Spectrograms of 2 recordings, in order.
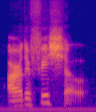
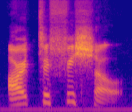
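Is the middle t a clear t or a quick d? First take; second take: quick d; clear t. First: The middle t sounds like a quick d. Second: The middle t is a clear t. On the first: "the next one is American" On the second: "the first version is the British"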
